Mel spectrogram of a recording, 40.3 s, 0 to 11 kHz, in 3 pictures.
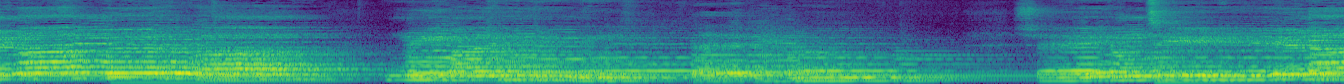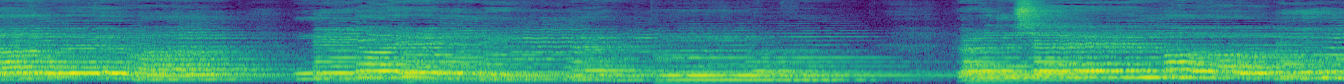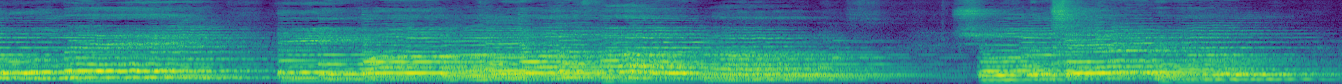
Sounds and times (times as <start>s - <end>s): Violin, fiddle: 0.0s - 40.3s.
